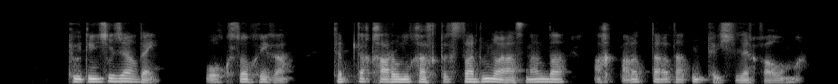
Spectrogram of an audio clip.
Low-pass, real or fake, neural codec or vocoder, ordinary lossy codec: 7.2 kHz; fake; codec, 16 kHz, 1 kbps, FreqCodec, larger model; Opus, 64 kbps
